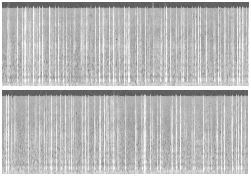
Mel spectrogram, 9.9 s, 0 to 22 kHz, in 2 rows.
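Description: A dark paperback copy of the novel "56 Days", a solid paper block with a glossy card cover, is held beside the mic and tapped with long red-painted nails. Rapid, dry, close-up taps and clicks come in quick uneven bursts with no ring, producing a soft papery thud around the low mids for about ten seconds.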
